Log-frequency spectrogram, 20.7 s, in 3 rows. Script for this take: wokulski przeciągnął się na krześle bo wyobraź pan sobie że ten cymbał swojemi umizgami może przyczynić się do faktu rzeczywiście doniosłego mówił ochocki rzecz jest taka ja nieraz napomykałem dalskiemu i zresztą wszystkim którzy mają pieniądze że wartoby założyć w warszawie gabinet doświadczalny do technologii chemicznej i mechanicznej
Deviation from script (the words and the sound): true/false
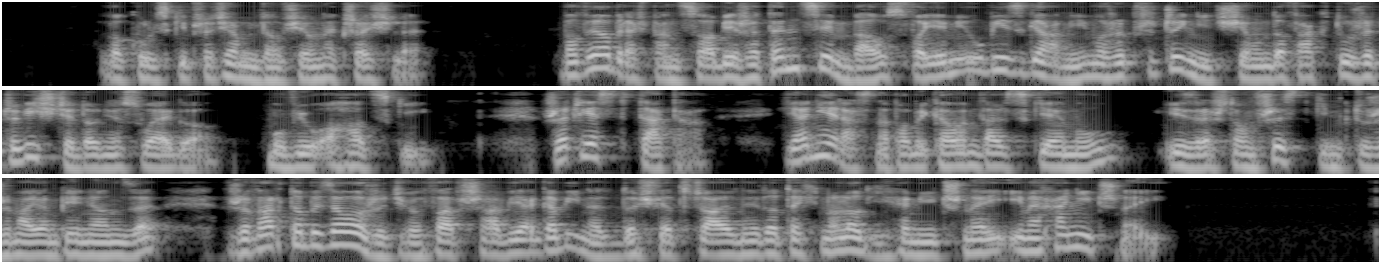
false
